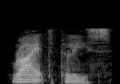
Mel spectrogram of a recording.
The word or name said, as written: riot-police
